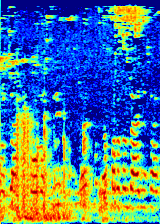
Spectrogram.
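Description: Indistinct talking over the low rumble of a moving vehicle; the rumble fades out about halfway through while the voice carries on.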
